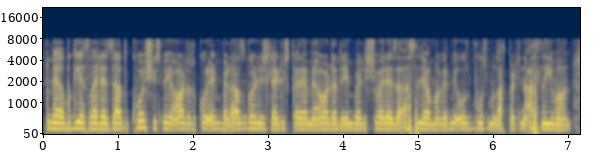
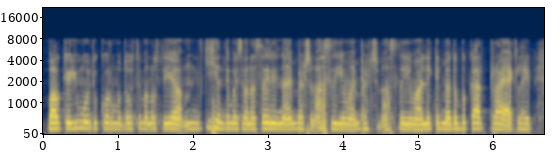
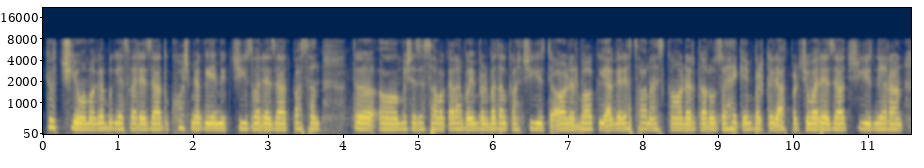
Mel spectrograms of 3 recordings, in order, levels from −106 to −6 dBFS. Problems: background sounds at intervals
